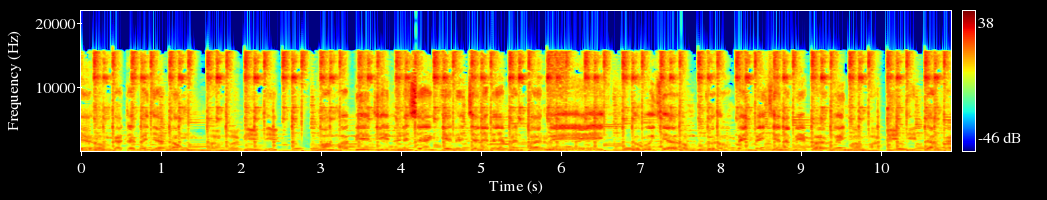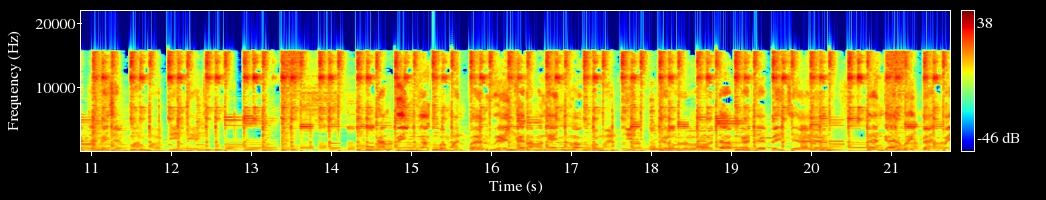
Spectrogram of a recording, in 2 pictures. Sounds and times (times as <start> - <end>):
Funk: 0.0 - 21.7.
